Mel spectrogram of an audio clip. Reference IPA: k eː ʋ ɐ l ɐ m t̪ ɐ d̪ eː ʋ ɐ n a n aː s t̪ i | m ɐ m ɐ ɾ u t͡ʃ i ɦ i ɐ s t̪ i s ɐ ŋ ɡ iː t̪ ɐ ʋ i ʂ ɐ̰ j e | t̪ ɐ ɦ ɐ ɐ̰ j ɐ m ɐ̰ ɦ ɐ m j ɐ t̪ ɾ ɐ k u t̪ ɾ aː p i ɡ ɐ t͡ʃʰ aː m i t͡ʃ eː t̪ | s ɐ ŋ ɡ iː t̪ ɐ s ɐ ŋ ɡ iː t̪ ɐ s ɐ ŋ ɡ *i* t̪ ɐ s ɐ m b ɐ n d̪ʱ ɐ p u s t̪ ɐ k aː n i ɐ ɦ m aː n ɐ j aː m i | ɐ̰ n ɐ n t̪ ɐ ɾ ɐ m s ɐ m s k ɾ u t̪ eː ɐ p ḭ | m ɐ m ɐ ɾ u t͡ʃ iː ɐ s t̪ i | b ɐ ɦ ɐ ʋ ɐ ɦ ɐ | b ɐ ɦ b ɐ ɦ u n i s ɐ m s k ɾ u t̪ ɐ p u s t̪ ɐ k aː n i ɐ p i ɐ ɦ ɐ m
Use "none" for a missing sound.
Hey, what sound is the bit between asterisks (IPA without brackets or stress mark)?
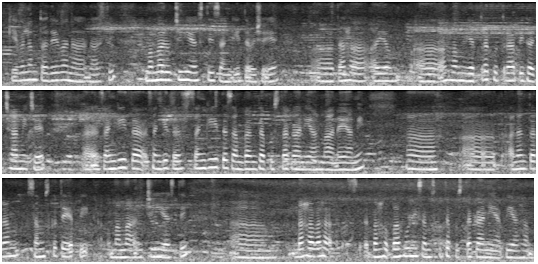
iː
